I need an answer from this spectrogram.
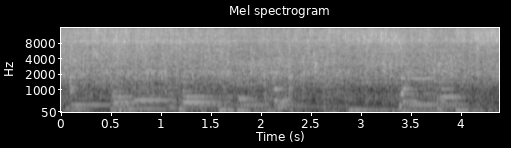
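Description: Sliced zucchini, yellow squash and potatoes sizzling in a hot sauté pan as a spatula stirs them through the seasoning, a steady frying hiss with the scrape of the stirring. Background music with short melodic notes plays underneath.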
